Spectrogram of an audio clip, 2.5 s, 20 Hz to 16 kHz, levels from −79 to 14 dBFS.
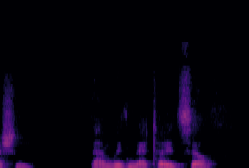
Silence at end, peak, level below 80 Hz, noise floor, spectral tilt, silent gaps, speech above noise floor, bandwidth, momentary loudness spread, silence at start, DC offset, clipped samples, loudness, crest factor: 0.35 s; -24 dBFS; under -90 dBFS; -74 dBFS; -4 dB/octave; none; 34 dB; 12 kHz; 11 LU; 0 s; under 0.1%; under 0.1%; -41 LUFS; 18 dB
